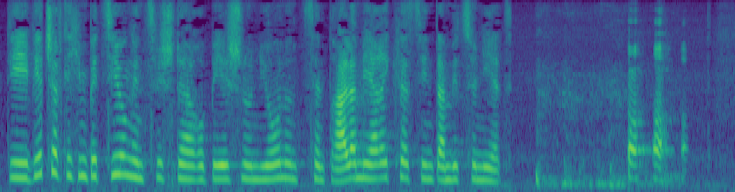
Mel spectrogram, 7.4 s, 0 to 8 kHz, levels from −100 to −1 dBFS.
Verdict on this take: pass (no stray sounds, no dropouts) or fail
fail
